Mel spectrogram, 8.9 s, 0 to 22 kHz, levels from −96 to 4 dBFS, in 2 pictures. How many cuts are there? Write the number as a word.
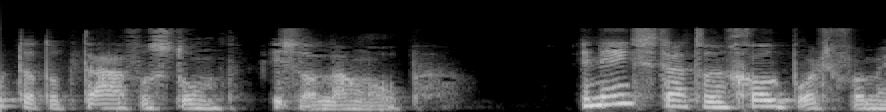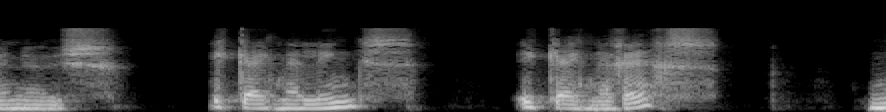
zero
